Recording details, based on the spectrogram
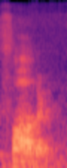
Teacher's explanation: the tongue position is a little further back and a little lower in english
